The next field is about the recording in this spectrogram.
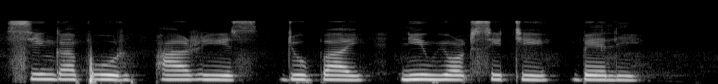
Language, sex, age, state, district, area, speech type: Bodo, female, 18-30, Assam, Chirang, rural, spontaneous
